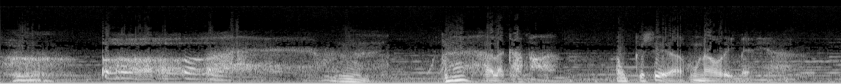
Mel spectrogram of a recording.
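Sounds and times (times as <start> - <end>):
person yawning while stretching arms: 0.0 - 3.9
speech: 0.1 - 1.7, 4.5 - 8.1.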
